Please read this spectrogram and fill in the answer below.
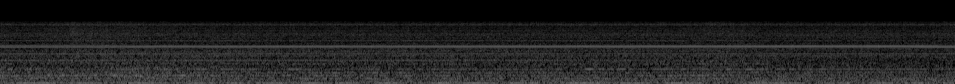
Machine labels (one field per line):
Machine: pump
